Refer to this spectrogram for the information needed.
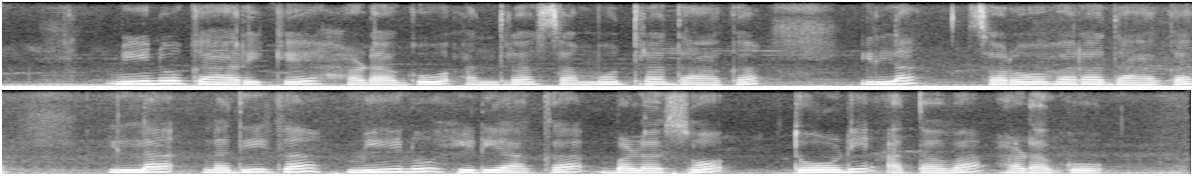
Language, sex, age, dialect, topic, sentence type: Kannada, female, 25-30, Central, agriculture, statement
